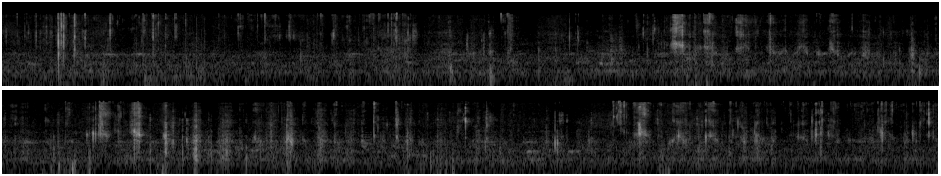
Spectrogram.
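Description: Close-miked biting and chewing of French fries topped with ketchup and mayonnaise: irregular runs of sharp clicks and crunches from the mouth, with the busiest stretches about a third of the way in, past the middle and near the end.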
